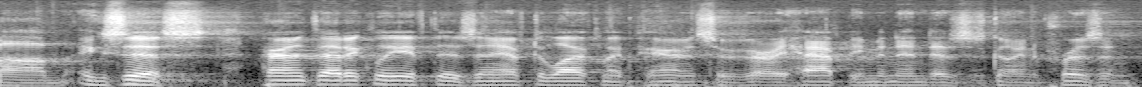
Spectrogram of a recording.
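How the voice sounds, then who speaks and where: A man with a New Jersey accent talks at a very fast pace with hardly any pauses, a medium pitch and fairly even intonation, amid audible room echo and noticeable background noise. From New Jersey, Hudson County. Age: 60s. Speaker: audience member asking question. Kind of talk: audience question. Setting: stage with audience.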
